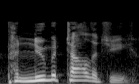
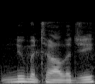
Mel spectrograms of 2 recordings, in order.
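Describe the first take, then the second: First: The initial p sound is pronounced. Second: The initial p sound is silent. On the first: "I'm against not pronouncing silent letters" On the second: "Some people say pneumatology"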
